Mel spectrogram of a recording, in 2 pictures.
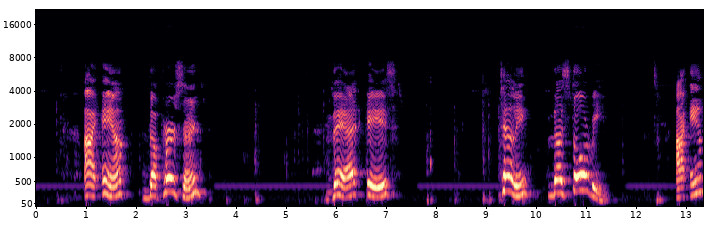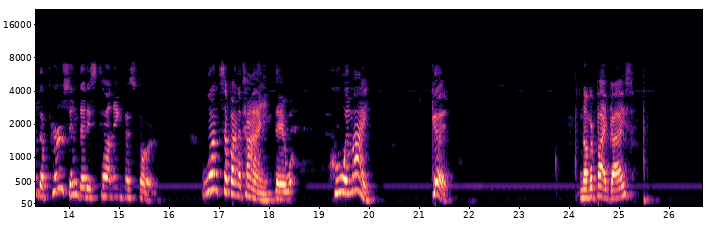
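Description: A man speaks slowly and clearly close to a microphone, in short phrases with pauses.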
